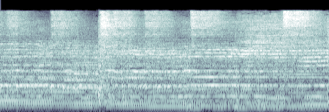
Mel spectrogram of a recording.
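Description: Female lead singer performing live into a handheld microphone, holding long notes over a full band with drums and electric guitar.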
